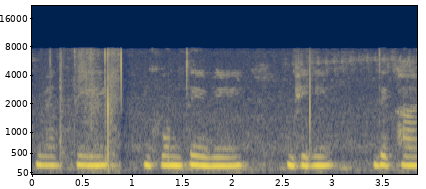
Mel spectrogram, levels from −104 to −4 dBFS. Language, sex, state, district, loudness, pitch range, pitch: Hindi, female, Bihar, Kaimur, -20 LUFS, 210-220 Hz, 215 Hz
